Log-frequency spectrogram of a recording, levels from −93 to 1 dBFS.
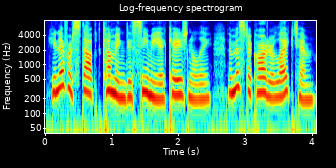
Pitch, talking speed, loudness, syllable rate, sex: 245 Hz, 190 wpm, -15 LUFS, 5.9 syllables/s, female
